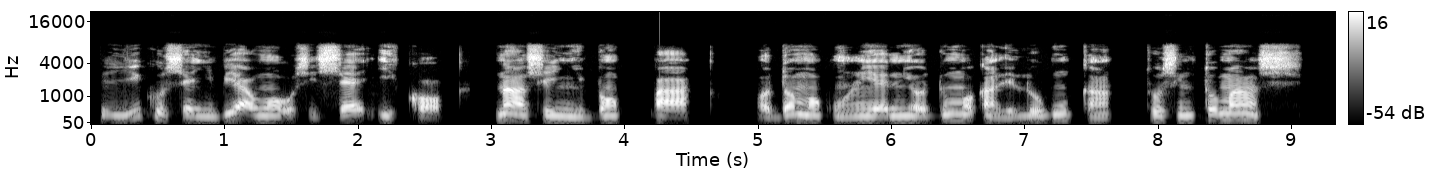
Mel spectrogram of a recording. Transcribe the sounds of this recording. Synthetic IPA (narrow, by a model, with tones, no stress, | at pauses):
e˨jiː˨˦ko˦˨sɛ˨j̃ĩ˨bi˨˦a˦˨w̃ɔ̃˧o˨si˨ʃɛ˨˦i˦˨kʰɔ˨ | nãː˦se˧˨j̃ĩ˨bɔ̃˧ | k͡pa˧ | ɔ˨dɔ˨˦mɔ̃˧kũ˨ɾ̃ĩ˧ɛ˧nĩ˧ɔ˧dũ˦mɔ̃˦kã˨le˨˦lo̰˦ɡũ˦kã˧ | to˦si˧n̩˦to˦ma˦˨s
